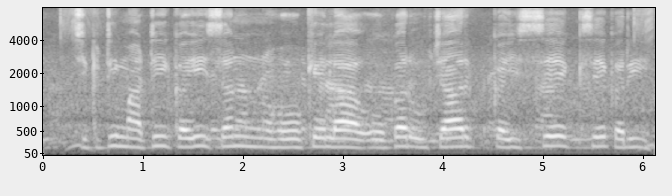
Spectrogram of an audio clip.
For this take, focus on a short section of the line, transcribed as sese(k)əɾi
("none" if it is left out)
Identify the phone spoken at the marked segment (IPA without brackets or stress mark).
k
